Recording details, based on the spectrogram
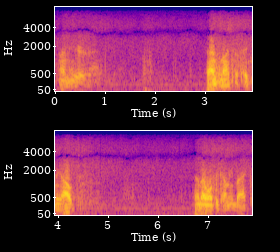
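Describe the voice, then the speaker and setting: A man playing a haunted, condemned husband telling his story haltingly and dramatically in a 1940s radio drama. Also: low voice. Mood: bleak, anguished. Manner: hushed, halting, dramatic first-person telling. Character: haunted condemned husband recounting his wife's uncanny death. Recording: noisy, muffled 1940s radio broadcast.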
